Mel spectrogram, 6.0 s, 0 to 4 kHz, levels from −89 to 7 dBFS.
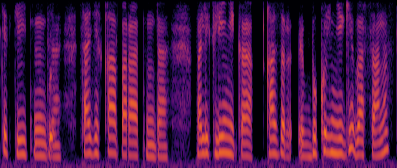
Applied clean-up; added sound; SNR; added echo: neural diffusion model UNIVERSE++.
